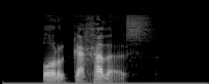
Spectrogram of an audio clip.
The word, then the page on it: horcajadas: espagnol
